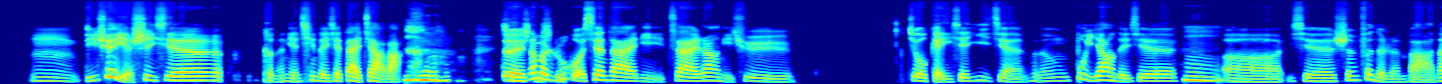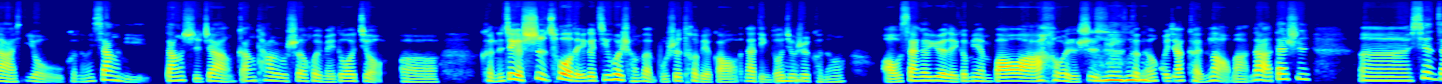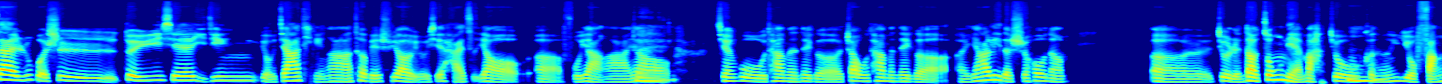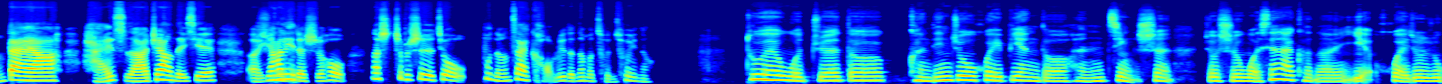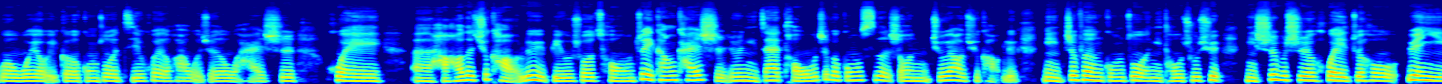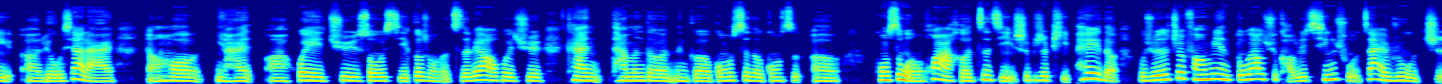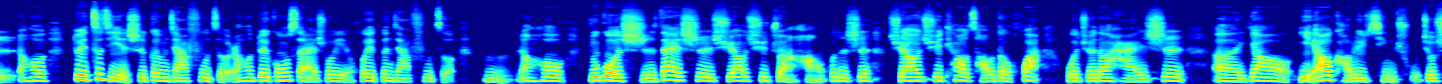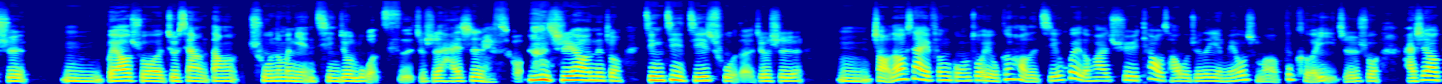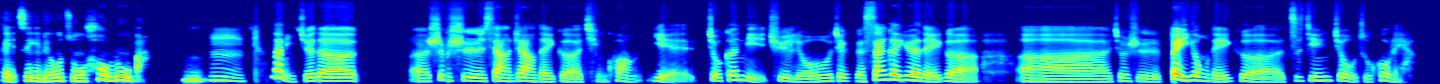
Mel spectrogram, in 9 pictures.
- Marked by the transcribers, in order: chuckle; lip smack; laugh; laughing while speaking: "或者是"; other background noise; "中年" said as "综年"; "纯粹" said as "存粹"; chuckle; laughing while speaking: "需要"
- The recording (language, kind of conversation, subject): Chinese, podcast, 转行时如何处理经济压力？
